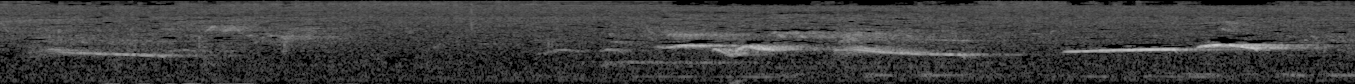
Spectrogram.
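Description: Small birds, mostly sparrows, chirping in the woods on an overcast, humid day after morning rain: scattered short, high whistled calls and brief sweeping notes, a few overlapping, rising to louder bursts near the end over a soft steady background hiss.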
